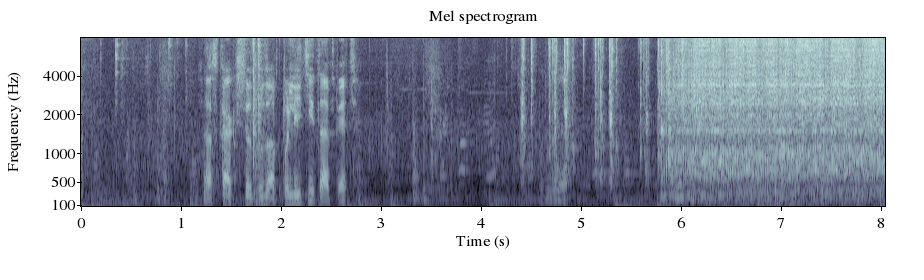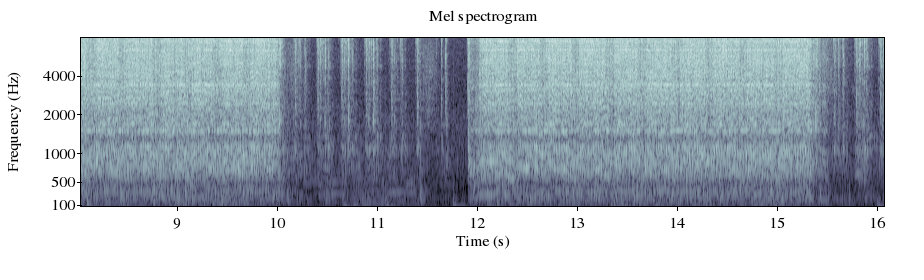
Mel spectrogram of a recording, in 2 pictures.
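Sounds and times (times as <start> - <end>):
unsilenced car engine running: 5.5 - 16.0.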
